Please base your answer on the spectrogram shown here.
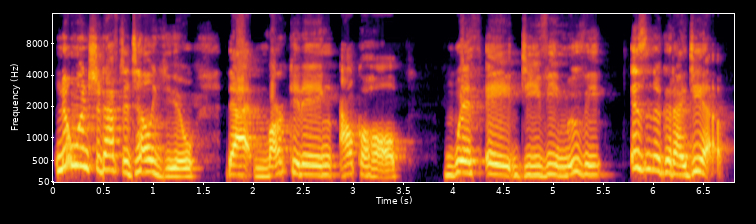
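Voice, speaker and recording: A woman's voice: medium pitch, very animated, measured pace. A woman giving opinionated commentary, exasperated and sarcastic. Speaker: commentary vlogger.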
